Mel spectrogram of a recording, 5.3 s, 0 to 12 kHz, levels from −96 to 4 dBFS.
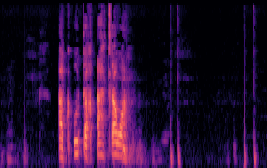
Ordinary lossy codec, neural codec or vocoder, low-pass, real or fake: MP3, 48 kbps; none; 10.8 kHz; real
